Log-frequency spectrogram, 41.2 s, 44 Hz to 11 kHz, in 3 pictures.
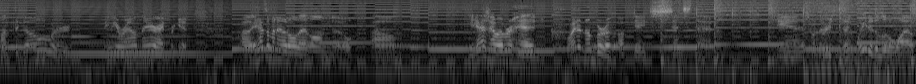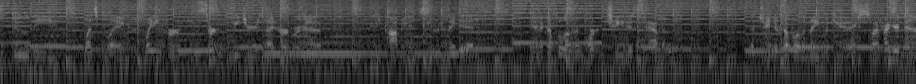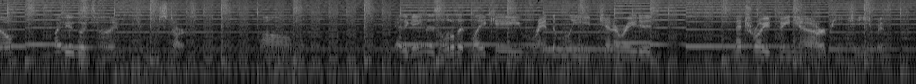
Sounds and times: Speech: 0:00.0 - 0:02.9, 0:03.6 - 0:06.0, 0:07.0 - 0:10.9, 0:11.7 - 0:18.6, 0:19.4 - 0:21.0, 0:21.7 - 0:23.9, 0:25.0 - 0:30.4, 0:31.4 - 0:32.0, 0:33.4 - 0:37.4, 0:38.5 - 0:40.8
Music: 0:00.0 - 0:41.2.

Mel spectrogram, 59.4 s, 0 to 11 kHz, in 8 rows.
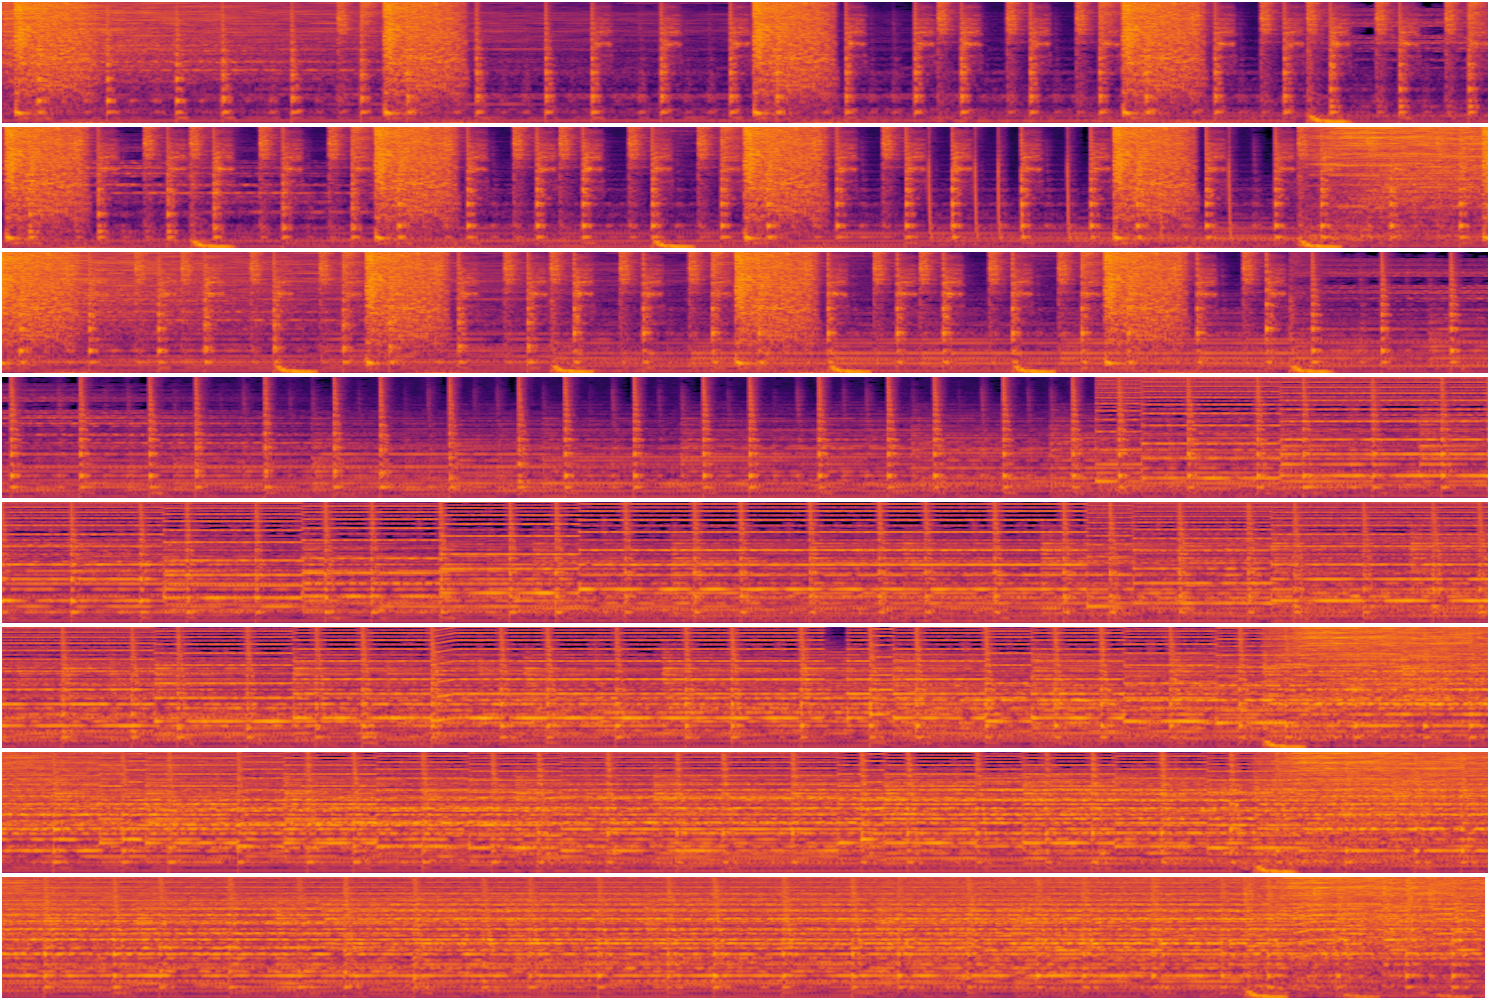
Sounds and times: Dubstep: 0:00.0 - 0:59.4
Electronica: 0:00.0 - 0:59.4.

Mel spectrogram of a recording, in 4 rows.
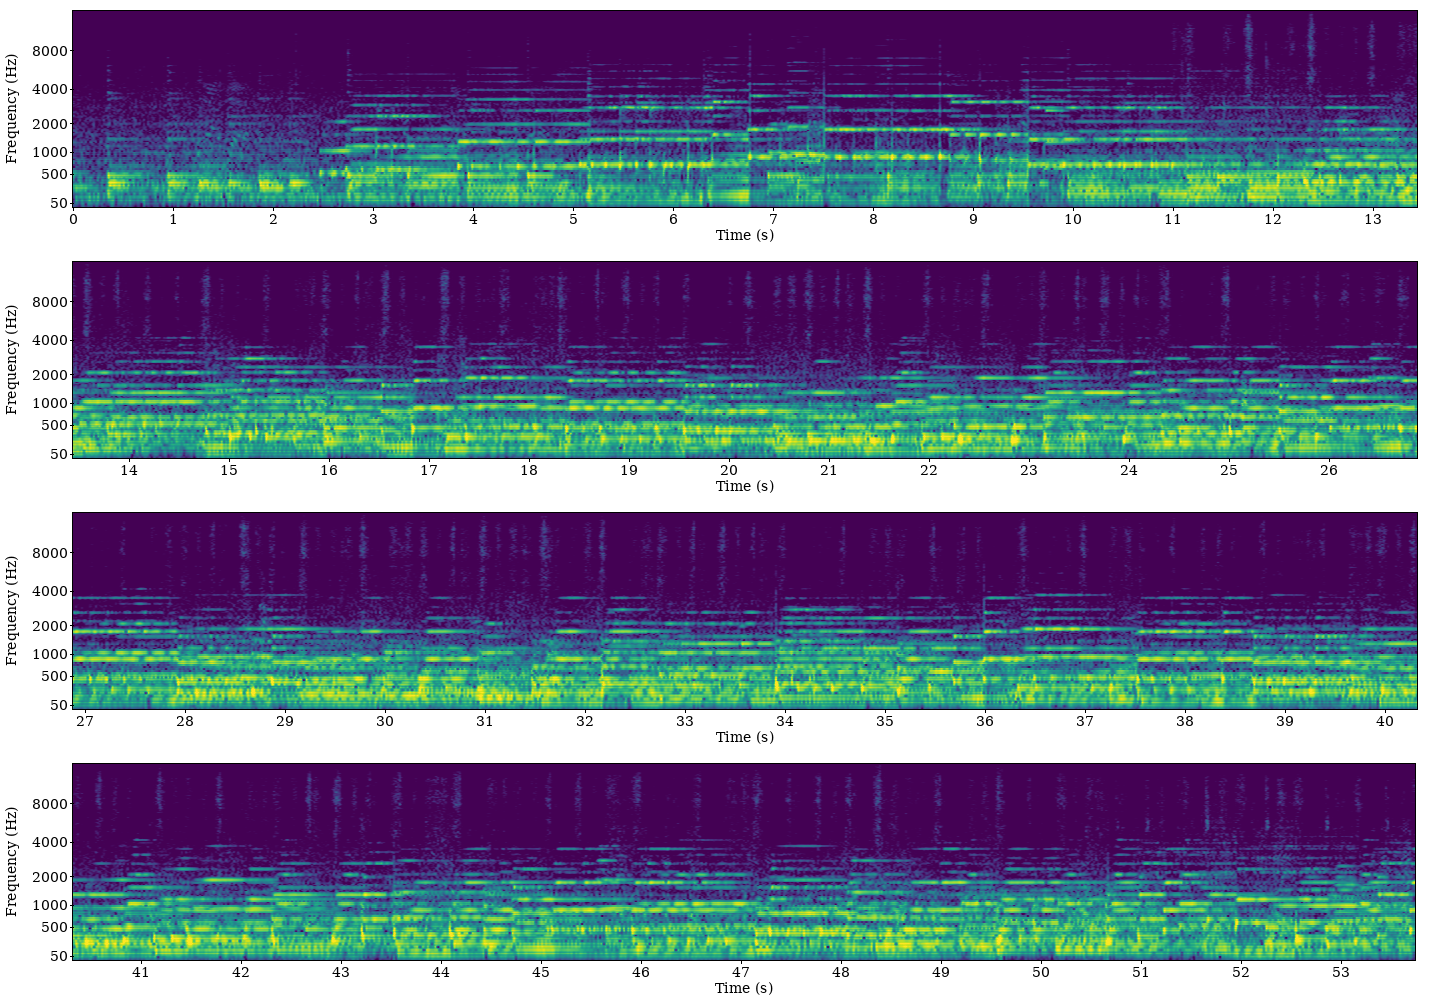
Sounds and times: Music: 0:00.0 - 0:53.7.

